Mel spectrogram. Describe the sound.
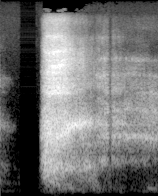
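A voice imitates breathing on someone's face: a sharp, loud inhaled gasp after a moment of silence, trailing into a softer, longer breathy exhale.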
